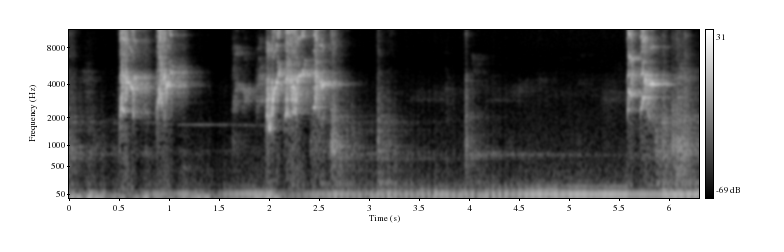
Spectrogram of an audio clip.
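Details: Green Fischer's lovebird pair chirping in short harsh bursts, dense high chatter clustered around one and two seconds and again near the end, quiet gaps between, faint low hum beneath.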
